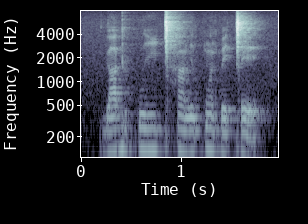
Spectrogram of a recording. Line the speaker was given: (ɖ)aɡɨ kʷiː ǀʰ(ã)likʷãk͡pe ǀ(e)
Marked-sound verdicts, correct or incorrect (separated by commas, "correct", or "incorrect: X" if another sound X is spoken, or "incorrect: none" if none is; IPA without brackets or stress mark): incorrect: ɡ, correct, correct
